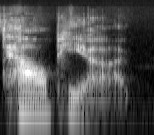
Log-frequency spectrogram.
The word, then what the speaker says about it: Talpiot: Talpiot program. That's it. Pronounced Talpiot.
